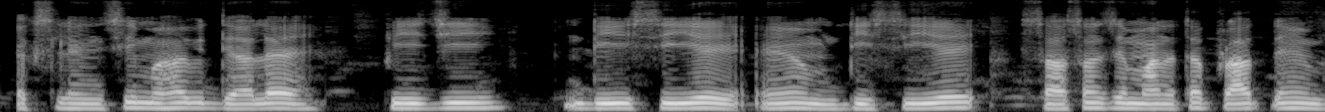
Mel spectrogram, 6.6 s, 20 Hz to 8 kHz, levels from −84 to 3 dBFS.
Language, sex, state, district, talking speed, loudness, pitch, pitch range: Hindi, male, Chhattisgarh, Bilaspur, 90 wpm, -17 LUFS, 130 Hz, 125-135 Hz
